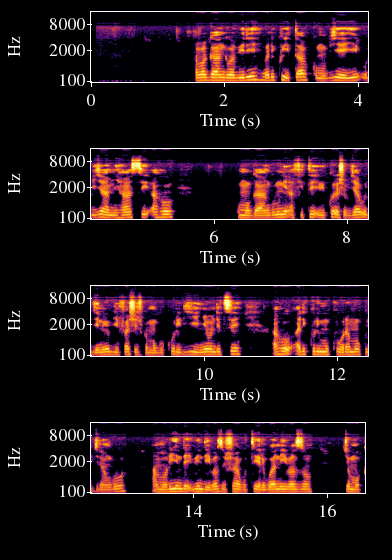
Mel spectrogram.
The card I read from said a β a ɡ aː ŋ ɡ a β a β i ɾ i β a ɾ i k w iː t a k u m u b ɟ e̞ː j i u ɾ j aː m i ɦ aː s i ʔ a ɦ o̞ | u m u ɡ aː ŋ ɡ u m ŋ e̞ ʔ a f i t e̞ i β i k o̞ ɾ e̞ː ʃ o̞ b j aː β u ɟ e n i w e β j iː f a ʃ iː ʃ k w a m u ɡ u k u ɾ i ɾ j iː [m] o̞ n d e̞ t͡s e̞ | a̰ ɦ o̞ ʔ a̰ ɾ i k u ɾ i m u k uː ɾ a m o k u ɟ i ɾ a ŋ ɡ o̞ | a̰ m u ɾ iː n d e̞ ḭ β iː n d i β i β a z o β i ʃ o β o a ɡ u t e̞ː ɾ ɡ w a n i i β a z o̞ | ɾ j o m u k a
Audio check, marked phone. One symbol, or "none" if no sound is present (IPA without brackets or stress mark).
ɲ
